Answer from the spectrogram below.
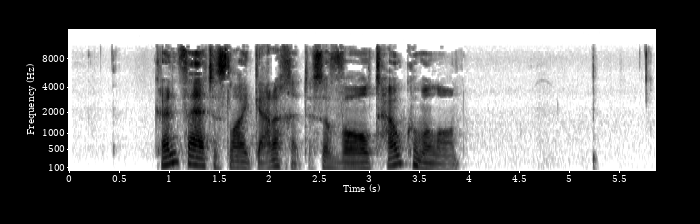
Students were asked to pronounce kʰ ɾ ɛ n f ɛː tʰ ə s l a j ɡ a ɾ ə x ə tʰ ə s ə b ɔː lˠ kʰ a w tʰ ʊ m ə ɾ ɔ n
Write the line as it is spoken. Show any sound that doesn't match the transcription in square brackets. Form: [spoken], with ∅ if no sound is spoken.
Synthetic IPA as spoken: kʰ ɾ ɛ n f ɛː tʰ ə s l a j ɡ a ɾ ə x ə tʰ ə s ə [v] ɔː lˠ [tʰ] a w [kʰ] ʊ m ə [l] ɔ n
